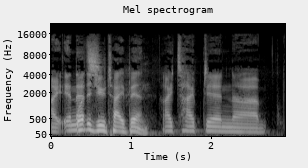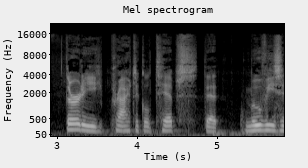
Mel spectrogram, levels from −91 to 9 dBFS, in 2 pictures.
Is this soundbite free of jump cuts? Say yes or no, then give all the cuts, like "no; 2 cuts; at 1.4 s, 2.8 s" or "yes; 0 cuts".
yes; 0 cuts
